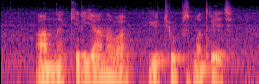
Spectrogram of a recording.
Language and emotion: Russian, neutral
